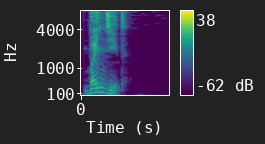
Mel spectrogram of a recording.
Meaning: bandit, gangster, brigand
- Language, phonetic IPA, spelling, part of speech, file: Russian, [bɐnʲˈdʲit], бандит, noun, Ru-бандит.ogg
